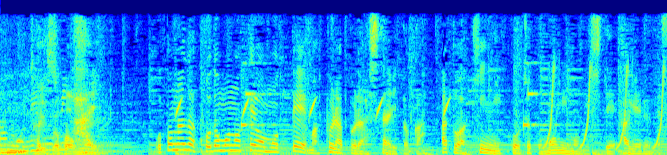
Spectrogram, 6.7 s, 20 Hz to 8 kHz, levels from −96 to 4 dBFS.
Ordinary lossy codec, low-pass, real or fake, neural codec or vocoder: MP3, 48 kbps; 7.2 kHz; real; none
